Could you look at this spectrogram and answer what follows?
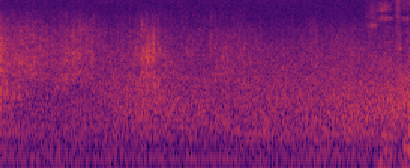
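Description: An aircraft approaching to land at an aero club airfield in Wellington, a steady broadband engine roar heard from a distance, swelling slightly midway, with people talking nearby.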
